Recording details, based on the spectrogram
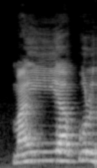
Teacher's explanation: Melebur dengan dengung. Ya, jadi nunnya ini enggak kedengaran lagi bunyinya. Ya, bukan enggak ada tapi melebur. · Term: Idgham bi gunnah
